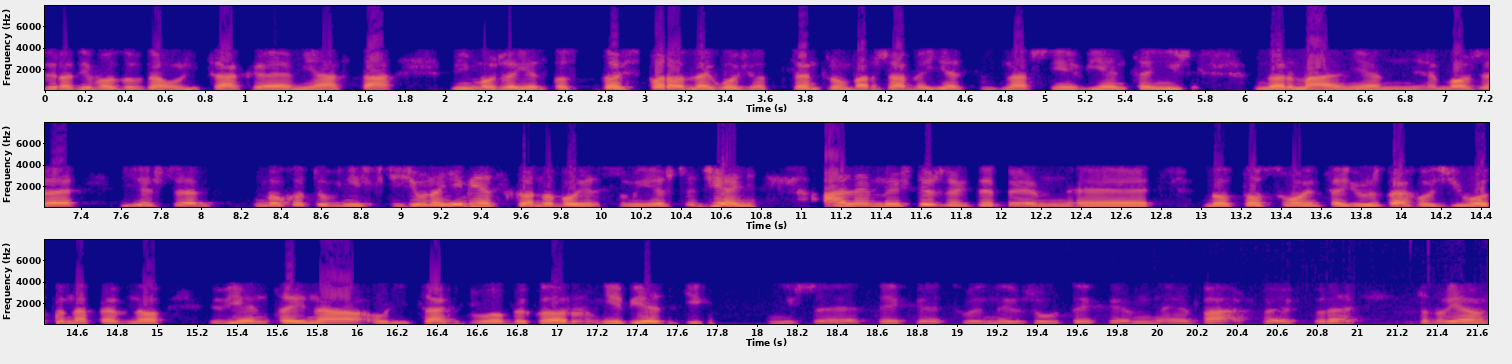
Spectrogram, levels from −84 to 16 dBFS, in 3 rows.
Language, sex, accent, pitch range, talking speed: Polish, male, native, 125-150 Hz, 165 wpm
